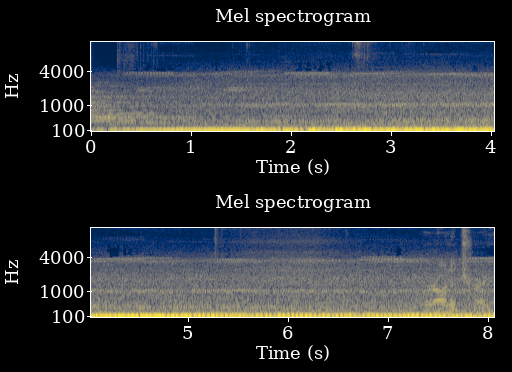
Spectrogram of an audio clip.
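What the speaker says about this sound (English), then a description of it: "We're on a train." Steady, loud low rumble from inside a moving train, with a continuous rolling drone of wheels and carriage running throughout.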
